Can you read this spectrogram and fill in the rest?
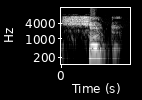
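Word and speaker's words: should: एस से जब वॉज, शुड, एस एच ओ यू से शुड होता है, इसमें एल नहीं रखेंगे, ठीक है, एल को साइलेंट रखेंगे तो इसलिए शुड एनीथिंग,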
